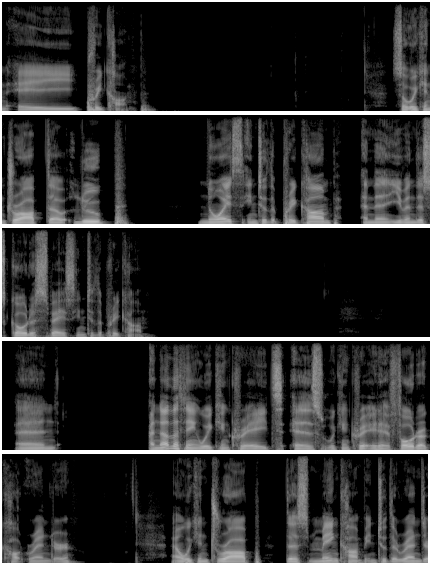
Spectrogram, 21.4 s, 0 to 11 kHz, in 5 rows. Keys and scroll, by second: 0.8-3.4 typing, 17.1-18.5 typing, 19.6 typing.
